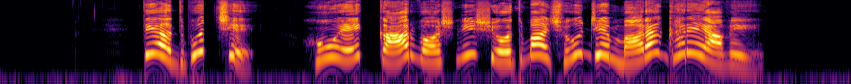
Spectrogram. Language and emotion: Gujarati, happy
